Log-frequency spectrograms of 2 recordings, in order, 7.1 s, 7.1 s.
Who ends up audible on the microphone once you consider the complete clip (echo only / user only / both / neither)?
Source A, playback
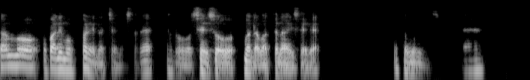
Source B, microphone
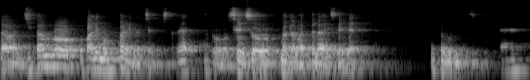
echo only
